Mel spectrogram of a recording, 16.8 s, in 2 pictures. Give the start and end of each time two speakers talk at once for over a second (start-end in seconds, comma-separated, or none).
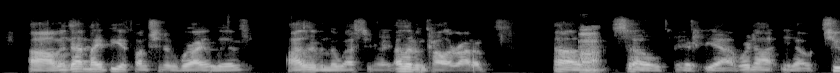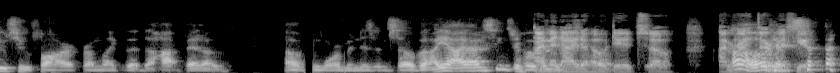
13.7-15.1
